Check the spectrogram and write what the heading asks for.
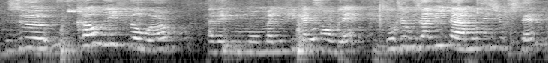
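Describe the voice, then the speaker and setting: A woman's voice: high-pitched, fast talker, distant mic. A woman presenting a contest on stage, announcing acts in a light, self-mocking way. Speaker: event presenter. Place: large hall. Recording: echoey hall from afar with loud noise.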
